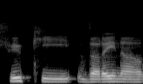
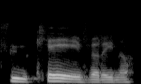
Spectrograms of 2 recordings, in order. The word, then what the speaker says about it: Fuquay-Varina: I went with Fuquay-Varina, which you told me it's actually Fuquay-Varina.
